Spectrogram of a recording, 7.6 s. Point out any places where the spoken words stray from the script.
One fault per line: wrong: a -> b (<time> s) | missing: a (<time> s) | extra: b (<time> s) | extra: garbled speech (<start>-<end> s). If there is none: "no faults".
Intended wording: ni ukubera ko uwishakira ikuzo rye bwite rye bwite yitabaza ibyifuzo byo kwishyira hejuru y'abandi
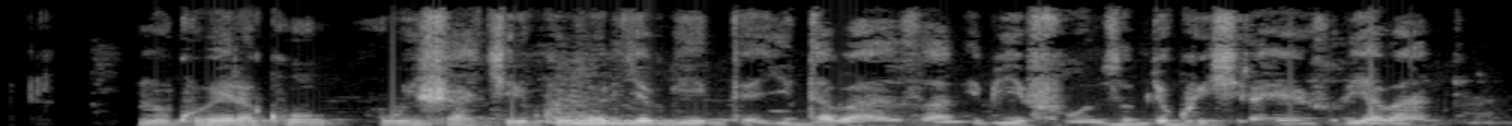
missing: rye bwite (3.8 s)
